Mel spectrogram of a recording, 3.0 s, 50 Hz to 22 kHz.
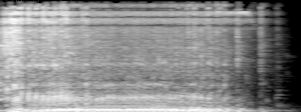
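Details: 1966 Chevelle small-block Chevy V8, barn find with a broken carburetor bolt, eyeballed timing and three plug wires initially wrong, first fires and runs lumpy and uneven with a stumbling, clattering beat; misfiring, not on all cylinders, likely sucking air.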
